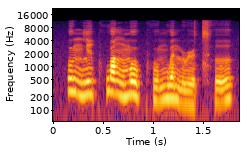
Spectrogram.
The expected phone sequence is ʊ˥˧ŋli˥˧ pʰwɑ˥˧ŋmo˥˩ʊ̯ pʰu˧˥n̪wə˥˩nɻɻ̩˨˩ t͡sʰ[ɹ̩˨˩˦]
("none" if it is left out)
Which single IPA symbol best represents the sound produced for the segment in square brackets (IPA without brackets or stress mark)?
ɹ̩˧˥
